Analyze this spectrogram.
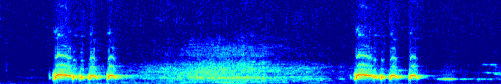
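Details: Zebra dove (perkutut) singing a 'crystal'-voiced lure to stir lazy doves: two bright, bouncing coo phrases separated by a stretch of soft hiss and murmuring background.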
